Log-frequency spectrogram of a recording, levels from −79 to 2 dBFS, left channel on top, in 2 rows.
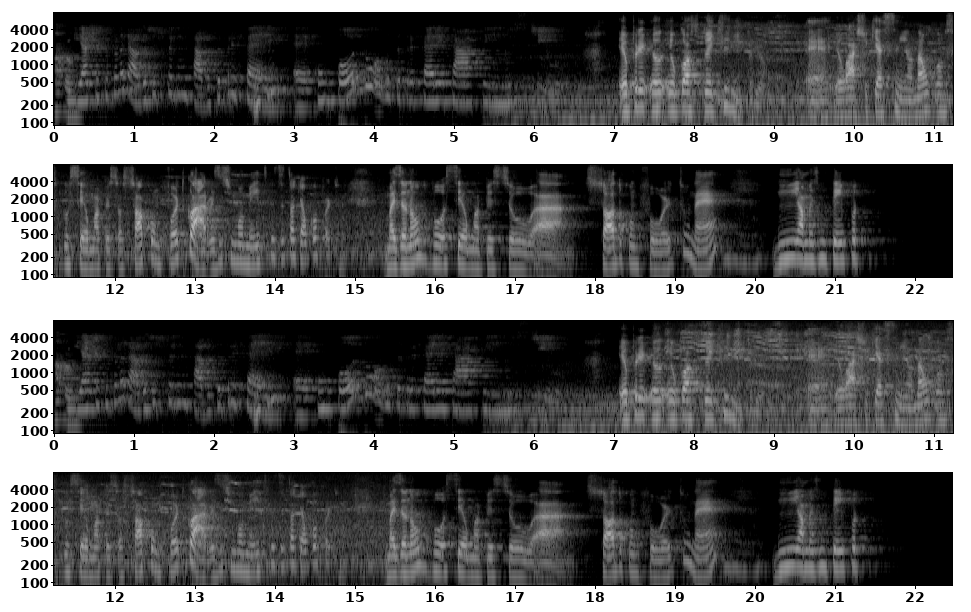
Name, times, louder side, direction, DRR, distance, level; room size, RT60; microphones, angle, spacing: voice 1, 0.2-6.4 9.4-9.6 19.6-20.1, left 2 dB, 40° left, 3 dB, 1.4 m, -48 dB
sound 1, 5.3-11.3, left 1 dB, 85° left, 3.1 m, -52 dB
voice 2, 6.7-8.9 9.4-19.9 20.2-21.3, left 3 dB, 20° left, 13 dB, 0.5 m, -35 dB
sound 2, 7.4-15.6, right 7 dB, 50° right, 0.9 m, -44 dB
18.0 x 9.6 x 5.7 m, 1.0 s
head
